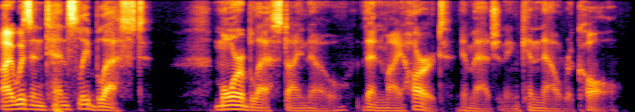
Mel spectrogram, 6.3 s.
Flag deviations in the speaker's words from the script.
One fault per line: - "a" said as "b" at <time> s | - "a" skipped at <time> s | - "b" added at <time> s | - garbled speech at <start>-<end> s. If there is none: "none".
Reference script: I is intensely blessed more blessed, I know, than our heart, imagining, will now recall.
- "is" said as "was" at 0.2 s
- "our" said as "my" at 3.9 s
- "will" said as "can" at 5.2 s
